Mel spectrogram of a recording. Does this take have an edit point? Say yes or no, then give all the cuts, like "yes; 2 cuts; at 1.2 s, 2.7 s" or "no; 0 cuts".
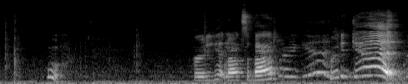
no; 0 cuts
